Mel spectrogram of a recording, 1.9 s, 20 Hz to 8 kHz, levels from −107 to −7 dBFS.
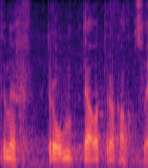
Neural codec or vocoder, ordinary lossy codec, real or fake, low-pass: codec, 16 kHz, 2 kbps, FunCodec, trained on Chinese and English, 25 frames a second; none; fake; none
